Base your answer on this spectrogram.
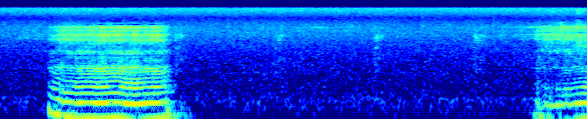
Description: This is a funny video of my dog coco snoring (put it in hight volume)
